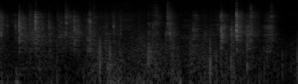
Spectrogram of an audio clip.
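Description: Handling noise: scattered light taps and rustles, with a faint low rumble underneath, as the extended steel tape blades and the handheld camera are moved over a workbench.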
